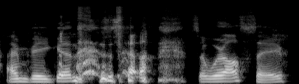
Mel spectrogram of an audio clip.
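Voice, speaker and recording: Mellow older man, close dry sound. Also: medium pitch, slow pace, dry recording. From Romania-born, raised in Cleveland, US. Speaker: interview guest, business founder. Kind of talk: conversational interview talk.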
